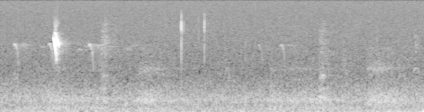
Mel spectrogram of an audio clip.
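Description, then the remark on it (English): A lone female wild bird, up in the trees by a truck and coming down, gives two sharp, high chirps several seconds apart, with a few fainter notes in between, over a steady low outdoor rumble. “So recording, that wild bird is still here. I think it's a lone female.”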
